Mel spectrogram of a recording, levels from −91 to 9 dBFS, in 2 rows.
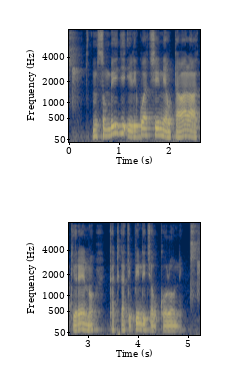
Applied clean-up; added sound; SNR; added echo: none; none; none; none.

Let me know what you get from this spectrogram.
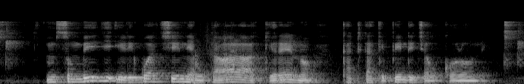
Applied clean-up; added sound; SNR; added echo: neural separator model SepFormer DNS4.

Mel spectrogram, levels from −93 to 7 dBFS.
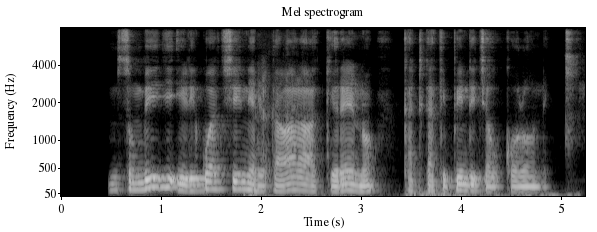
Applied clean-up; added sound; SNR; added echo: neural mask model DeepFilterNet 3.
